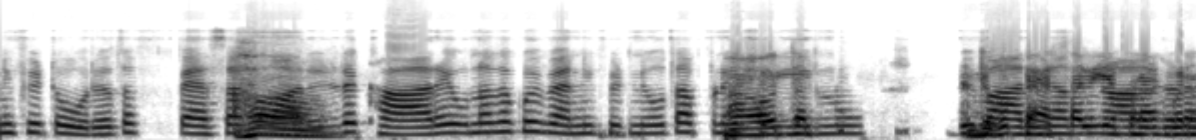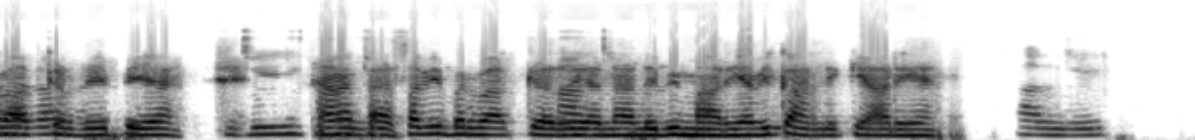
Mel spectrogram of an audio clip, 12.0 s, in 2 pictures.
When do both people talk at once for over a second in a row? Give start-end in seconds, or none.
4.9-6.3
